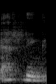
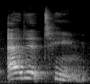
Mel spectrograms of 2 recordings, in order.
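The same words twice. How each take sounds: First: "Editing" said softly, falling, as a test; softly testing "Editing" once more; quiet retry. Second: Sounding out "editing" to test it; careful editing. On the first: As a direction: mutter "Editing" to hear how it sounds. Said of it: "It sounds so weird". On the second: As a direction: try "editing" again, clearly. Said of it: "Am I saying that right?". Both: Shown as a demonstration.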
